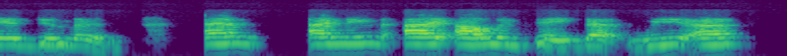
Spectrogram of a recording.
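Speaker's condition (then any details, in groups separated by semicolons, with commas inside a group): Cerebral palsy; affects speech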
